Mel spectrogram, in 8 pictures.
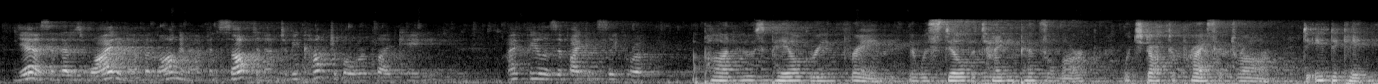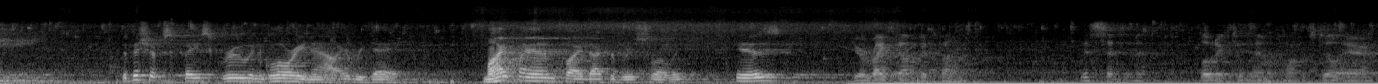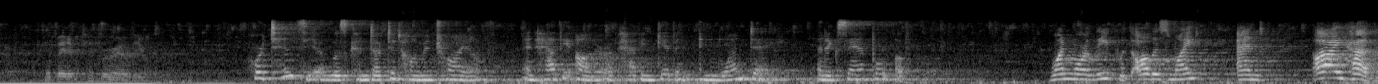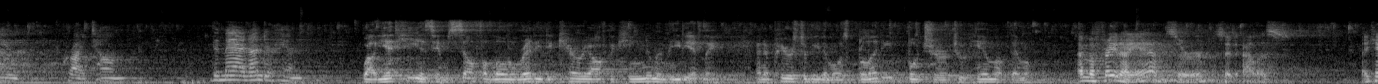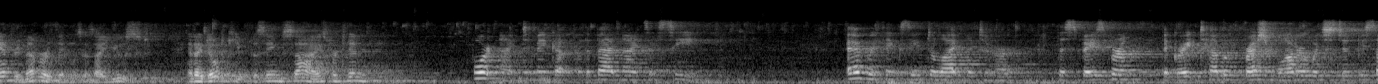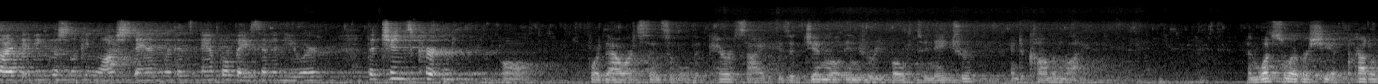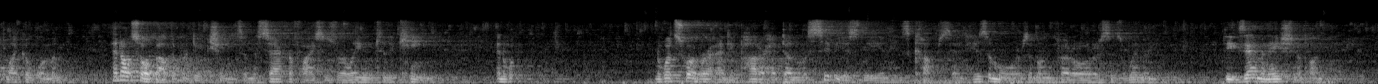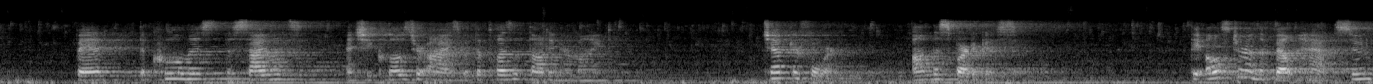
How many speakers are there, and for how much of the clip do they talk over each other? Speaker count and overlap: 8, no overlap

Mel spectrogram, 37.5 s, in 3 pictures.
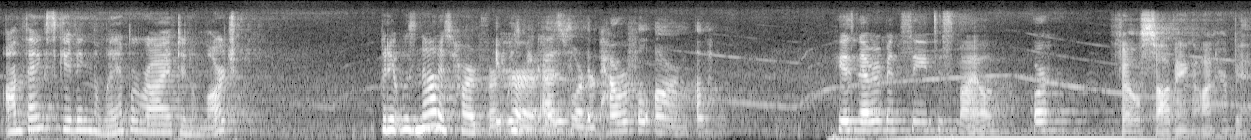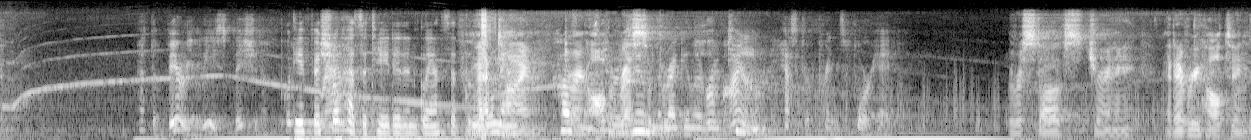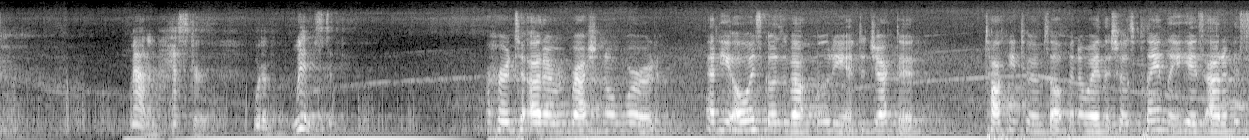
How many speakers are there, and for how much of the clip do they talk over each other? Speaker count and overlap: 7, about 13%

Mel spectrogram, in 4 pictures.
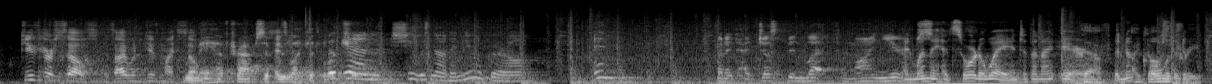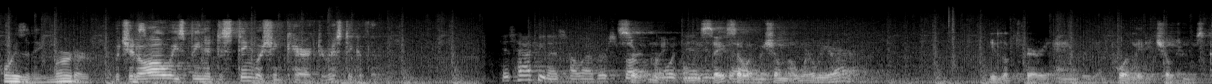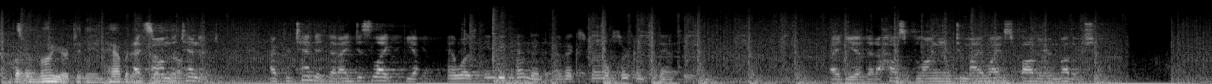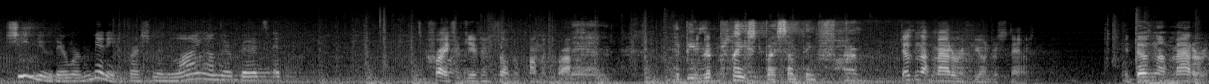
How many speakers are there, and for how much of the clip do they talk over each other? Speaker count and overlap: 8, about 16%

